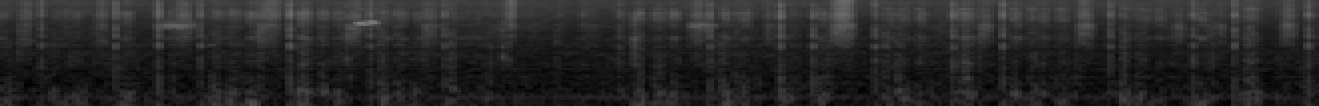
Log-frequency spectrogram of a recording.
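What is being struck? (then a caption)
Ballpoint pen on grid paper notebook page. A ballpoint pen held in a hand writes on a page of a grid paper notebook, close up. The pen scratches steadily across the paper in quick, dry strokes with soft taps, the sound mostly low and dull with faint bright scratchy traces.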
